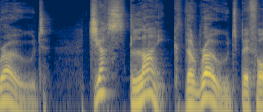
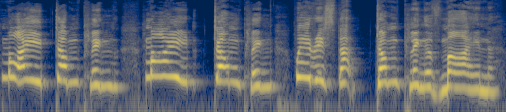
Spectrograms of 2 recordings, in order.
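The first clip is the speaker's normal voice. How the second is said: put-on old woman crying out; 3 dB louder than usual. A narrator's reading.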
